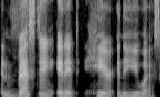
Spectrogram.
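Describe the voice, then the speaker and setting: A woman speaks with an American accent at a medium pitch. The sound is dry and close, with no echo. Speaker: commentary channel host. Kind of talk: opinion commentary monologue. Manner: halting, many repetitions and restarts.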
